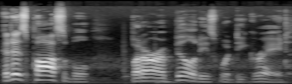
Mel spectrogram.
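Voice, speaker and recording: A man's voice: on the high side, expressive. Man reading as a formal, earnest female knight. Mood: firm, explanatory. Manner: stiff, formal, measured. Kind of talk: visual novel character read aloud.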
